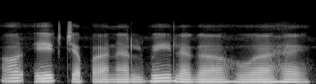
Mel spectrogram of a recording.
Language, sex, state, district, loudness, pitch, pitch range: Hindi, male, Jharkhand, Ranchi, -16 LUFS, 115 Hz, 110-140 Hz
